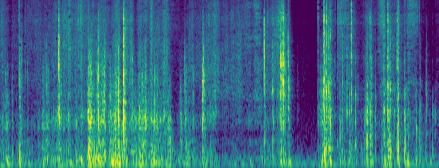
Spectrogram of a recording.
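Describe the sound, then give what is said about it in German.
A sheet of paper is picked up and folded in the middle, giving dry crinkling and rustling with quick irregular crackles and a brief pause partway through. “Nimm das Papier in die Hand. Falte es in der Mitte.”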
